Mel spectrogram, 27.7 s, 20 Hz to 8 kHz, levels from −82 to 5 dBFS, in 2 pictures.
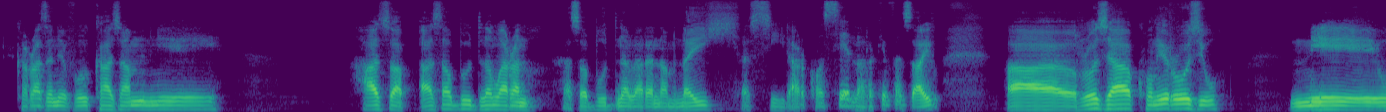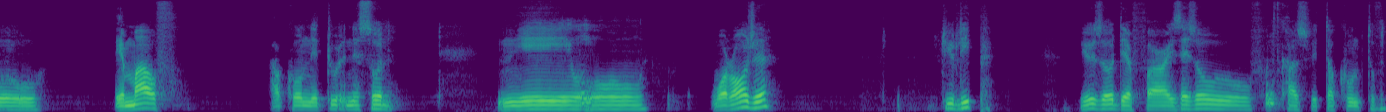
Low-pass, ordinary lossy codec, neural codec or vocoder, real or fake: none; none; codec, 16 kHz, 0.5 kbps, X-Codec, WavLM features, trained on Multilingual LibriSpeech; fake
